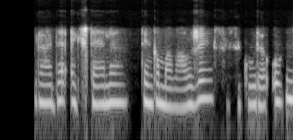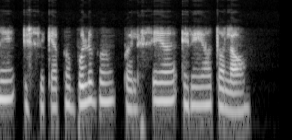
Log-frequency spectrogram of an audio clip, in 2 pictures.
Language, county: Lithuanian, Šiauliai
